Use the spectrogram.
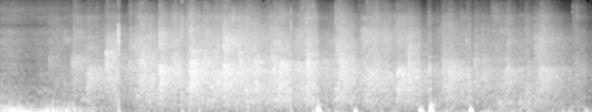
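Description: A crowd applauds steadily for several seconds, a dense wash of many hands clapping at moderate volume, with a few sharper individual claps standing out near the end.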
